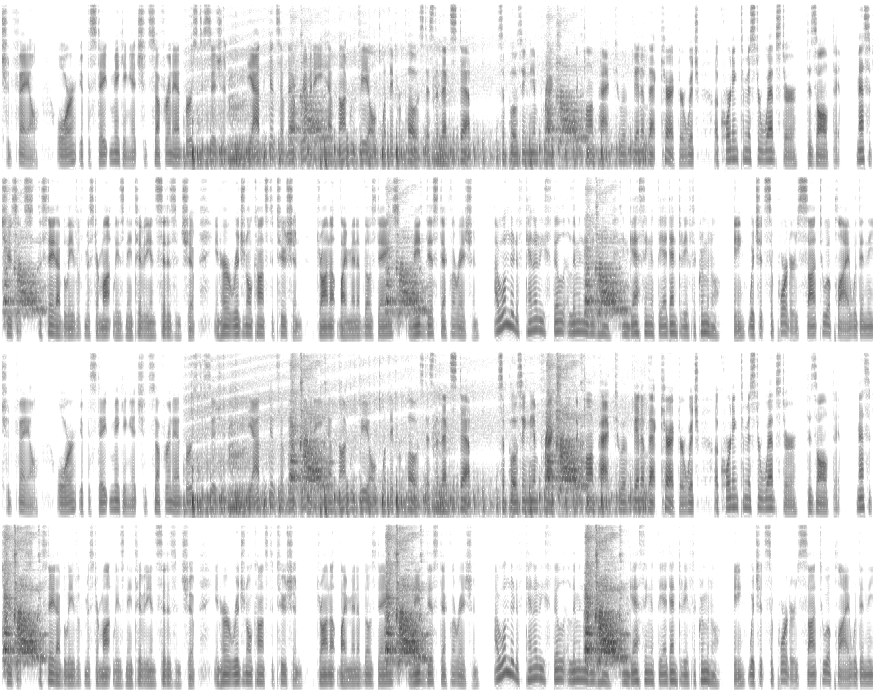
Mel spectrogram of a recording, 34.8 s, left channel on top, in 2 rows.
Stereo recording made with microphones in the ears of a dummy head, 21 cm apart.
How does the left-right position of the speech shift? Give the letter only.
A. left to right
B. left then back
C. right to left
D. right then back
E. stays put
D.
